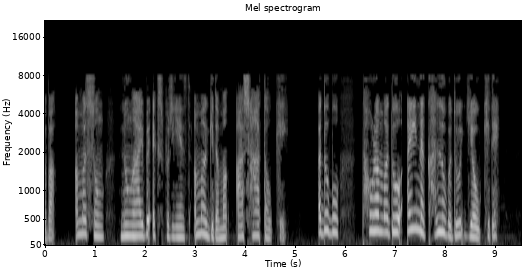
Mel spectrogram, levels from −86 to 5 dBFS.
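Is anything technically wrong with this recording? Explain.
Yes. Low-bitrate audio saved at a high bitrate, throughout: the speech has nothing above 8 kHz and carries smeared, watery coding artefacts. This is likely an MP3 encoded at a very low bitrate, near 35 kbit/s, then re-saved at about 256 kbit/s, which cannot restore the lost detail.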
